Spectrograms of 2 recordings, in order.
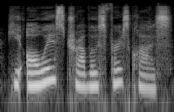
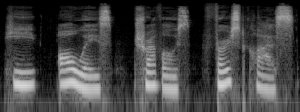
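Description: First: Said in the usual way. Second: Slow, careful reading for learners. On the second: Shown as a demonstration. Teacher reads slowly for the class. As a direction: read it slowly, word by word. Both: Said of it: "好，慢读一遍。".

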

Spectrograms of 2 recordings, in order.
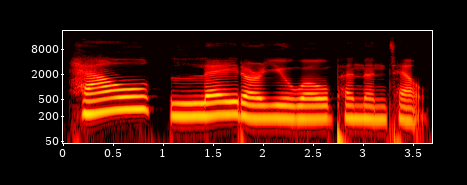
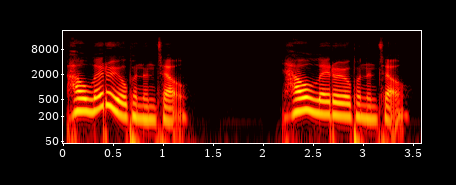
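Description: First: "How late are you open until" slowly drawn out; slow-motion model of connected speech; slow linked demo. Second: "How late are you open until" run together quickly; brisk connected speech at natural speed; fast linked demo. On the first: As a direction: stretch each syllable, keeping the words linked. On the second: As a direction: rattle it off as one linked phrase. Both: Shown as a demonstration. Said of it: "整句话就变成了".

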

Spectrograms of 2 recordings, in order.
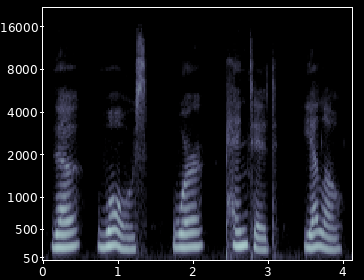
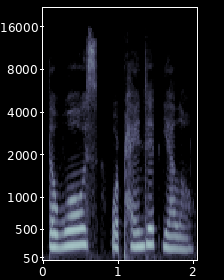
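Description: First: Very slow, one word at a time; slow read-aloud. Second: Said in the usual way. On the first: Shown as a demonstration. Teacher modelling the painted-walls sentence, slowly. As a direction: read it slowly with a gap after each word. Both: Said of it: "好，慢慢来读".

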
